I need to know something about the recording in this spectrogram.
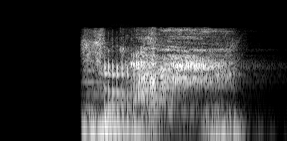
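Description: A loud, rough roar-like growl that starts suddenly about half a second in and cuts off after a little over a second.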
